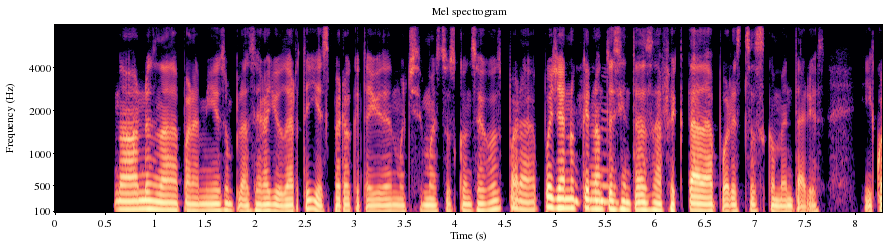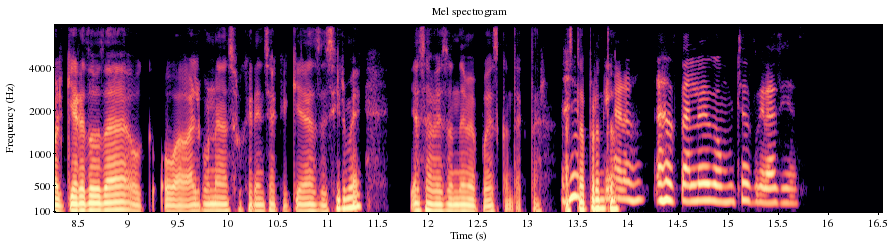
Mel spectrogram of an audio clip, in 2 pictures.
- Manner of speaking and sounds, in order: chuckle
- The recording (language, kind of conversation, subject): Spanish, advice, ¿Cómo te han afectado los comentarios negativos en redes sociales?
